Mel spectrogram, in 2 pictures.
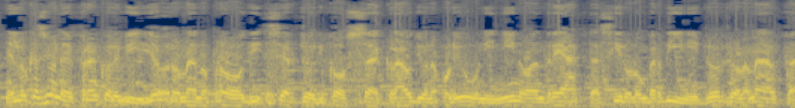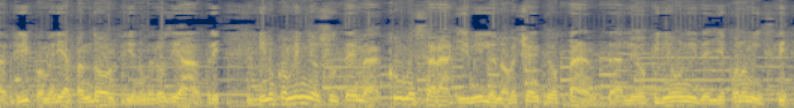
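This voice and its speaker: A man's voice: medium pitch, quick pace, few pauses, low-quality recording. A man reading an old newsreel narration in a formal, announcer-like way. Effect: old newsreel narration played back. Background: music under the voice.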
